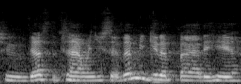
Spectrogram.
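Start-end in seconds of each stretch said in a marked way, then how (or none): none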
